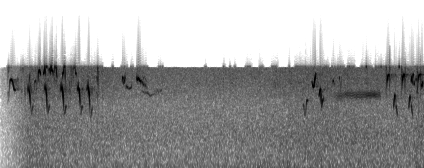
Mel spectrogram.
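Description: Small birds chirping: clusters of short, quick, downward-sweeping calls over a steady hiss of outdoor ambience, with a brief steady trill about five seconds in.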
